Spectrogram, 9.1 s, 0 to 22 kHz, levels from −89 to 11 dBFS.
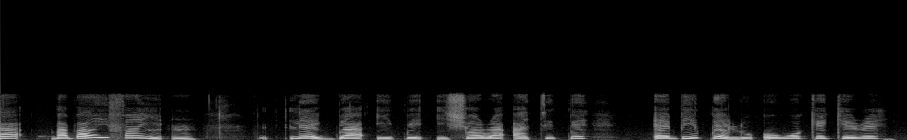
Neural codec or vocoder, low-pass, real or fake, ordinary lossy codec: none; 7.2 kHz; real; none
